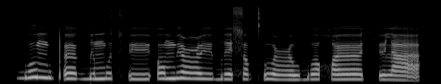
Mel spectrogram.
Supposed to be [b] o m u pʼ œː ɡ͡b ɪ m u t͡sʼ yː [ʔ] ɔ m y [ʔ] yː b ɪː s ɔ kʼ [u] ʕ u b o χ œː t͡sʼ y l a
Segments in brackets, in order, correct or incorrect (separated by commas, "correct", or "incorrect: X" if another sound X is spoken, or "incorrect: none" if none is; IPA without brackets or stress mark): correct, correct, incorrect: ʕ, correct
